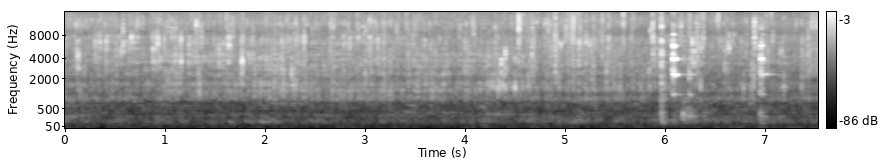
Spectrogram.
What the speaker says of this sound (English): Once you add all the cauliflower florets into the oil, increase the flame and fry it.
